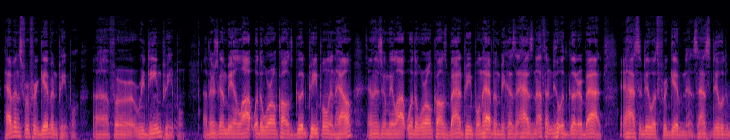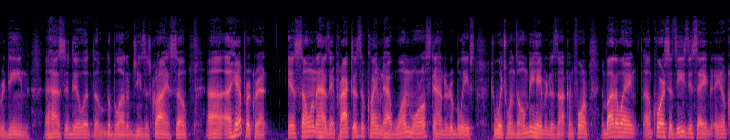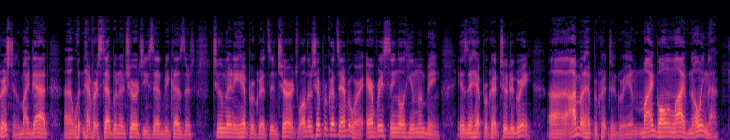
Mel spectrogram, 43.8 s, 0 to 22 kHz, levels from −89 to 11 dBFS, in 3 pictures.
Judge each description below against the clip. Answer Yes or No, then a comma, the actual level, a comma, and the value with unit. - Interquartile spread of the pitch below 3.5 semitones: Yes, average, 2.9 semitones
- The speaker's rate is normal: No, fast, 215 wpm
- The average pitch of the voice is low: Yes, low, 100 Hz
